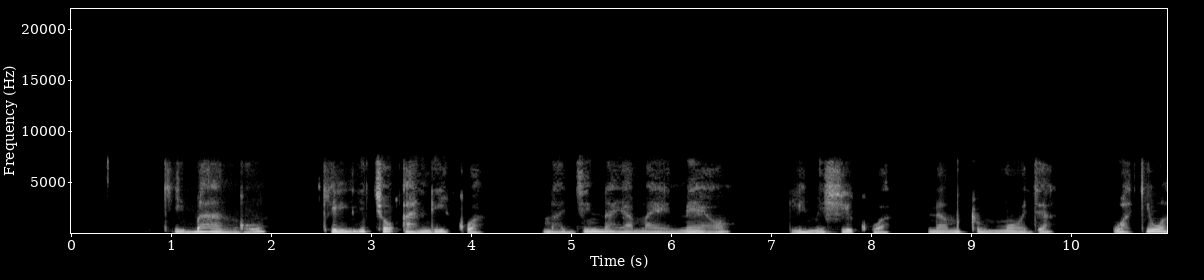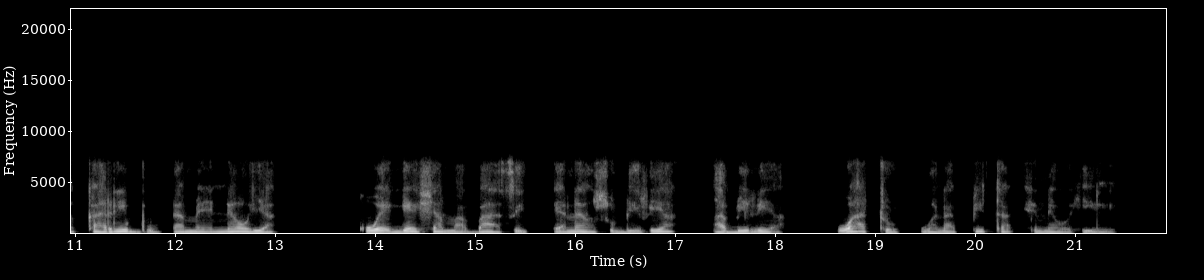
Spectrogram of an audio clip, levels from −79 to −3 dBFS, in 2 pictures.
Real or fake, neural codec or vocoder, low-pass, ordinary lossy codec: fake; codec, 16 kHz, 6 kbps, DAC; 7.2 kHz; Opus, 24 kbps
